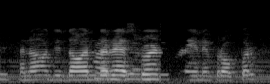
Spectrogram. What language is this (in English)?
Punjabi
